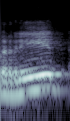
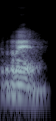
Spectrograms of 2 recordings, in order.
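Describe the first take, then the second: First: The vowel is long, like 'reed'. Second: The vowel is short, like 'red'. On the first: It is the present form. "bentuk pertama" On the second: It is the past participle form. "sampai ke ketiga"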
